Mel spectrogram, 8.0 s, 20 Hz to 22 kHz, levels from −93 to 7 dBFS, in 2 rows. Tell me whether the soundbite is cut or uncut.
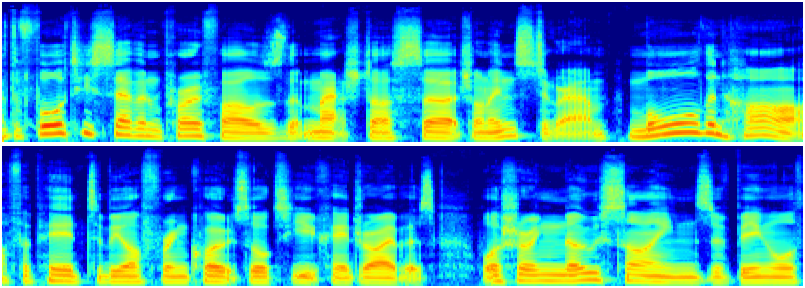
cut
